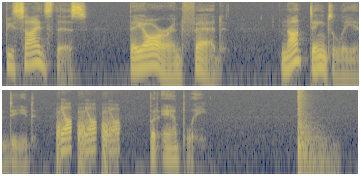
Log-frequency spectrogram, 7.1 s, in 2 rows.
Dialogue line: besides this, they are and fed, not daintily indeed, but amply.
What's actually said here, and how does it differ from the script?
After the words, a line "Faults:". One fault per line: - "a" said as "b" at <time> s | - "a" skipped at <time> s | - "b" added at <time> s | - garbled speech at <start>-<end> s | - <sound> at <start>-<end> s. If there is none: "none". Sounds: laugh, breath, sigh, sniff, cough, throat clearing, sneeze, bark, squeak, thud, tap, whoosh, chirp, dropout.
besides this, they are and fed, not daintily indeed, but amply.
Faults:
- laugh at 4.1-4.8 s
- thud at 6.5-7.0 s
